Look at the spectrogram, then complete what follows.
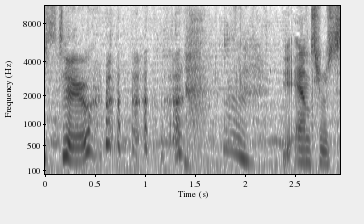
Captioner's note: Joanna chuckling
